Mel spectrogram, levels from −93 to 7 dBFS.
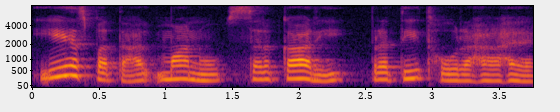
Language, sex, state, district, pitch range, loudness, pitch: Hindi, female, Bihar, Gaya, 185-235 Hz, -22 LUFS, 205 Hz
